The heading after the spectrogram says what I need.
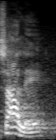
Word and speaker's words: sale: word in spanish saline s-a-l-e is pronounced sale why does it sound that way because simply because the a s-a-l-e the a is pronounced ah so you've got side and then the last e which is not pronounced in english is pronounced in spanish always pronounced in spanish so the last e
